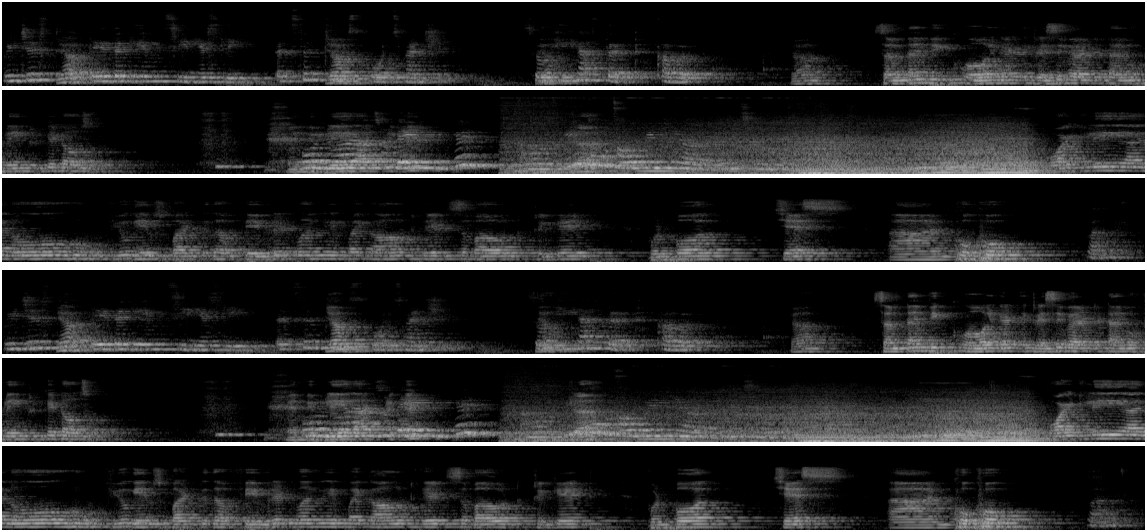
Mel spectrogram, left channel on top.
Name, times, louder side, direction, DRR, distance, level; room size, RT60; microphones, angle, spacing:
voice 1, 0.0-2.4 2.7-4.3 5.3-6.2 6.5-6.9 13.4-13.7 14.1-16.2 16.6-19.4 33.7-34.1, left 1 dB, 85° left, -5 dB, 1.6 m, -32 dB
voice 2, 7.9-8.2 8.7-12.4 14.1-15.1 15.5-15.6 17.0-17.5 20.4-27.9 28.2-28.8 29.3-30.0 30.6-31.3 31.7-33.0, right 2 dB, 60° right, 0 dB, 1.1 m, -33 dB
sound 1, 16.4-21.7, equal, 45° left, 1.5 m, -30 dB
6.4 x 3.6 x 4.3 m, 1.3 s
head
